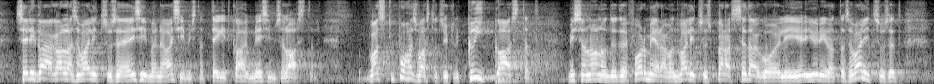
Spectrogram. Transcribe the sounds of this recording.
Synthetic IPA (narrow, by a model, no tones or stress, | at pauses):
seolʲikɑekɑlːɑs̬e̞vɑlʲit̪sus̬e̞esʲime̞ne̞ɑsʲimisnɑd̪̥̚t̪e̞ɡ̥id̪̥̚kɑɦeɡymneesʲimese̞lɑːst̪ɑl | vɑst̪upuɦɑsvɑst̪ut̪sykˑlikkɤjkːɑːst̪ɑd̪̥ | misːo̞no̞lnud̪nyd̪re̞fo̞rmieɾɑko̞nvɑlʲit̪suspæɾɑst̪se̞d̪̥ɑkuo̞lʲijyliɾɑt̪ːˑɑs̬e̞vɑlʲit̪suse̞d̪̥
